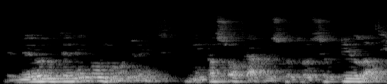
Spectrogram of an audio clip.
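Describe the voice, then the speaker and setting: A male talk show host who talks theatrically, cracking jokes and hopping between subjects. His voice is warm and dark. He sounds a little far from the microphone in a very echoey room. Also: mid-range voice, animated, fast talker. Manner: theatrical, jokey, jumps between topics. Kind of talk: lively studio interview.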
